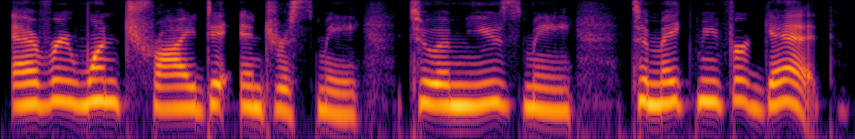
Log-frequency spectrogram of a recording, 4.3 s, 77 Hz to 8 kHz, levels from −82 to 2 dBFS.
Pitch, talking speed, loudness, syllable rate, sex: 235 Hz, 180 wpm, -18 LUFS, 6.1 syllables/s, female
